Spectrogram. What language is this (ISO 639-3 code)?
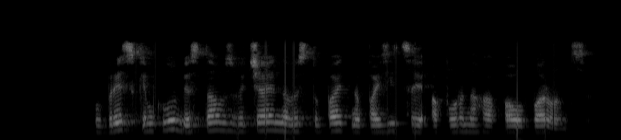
bel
